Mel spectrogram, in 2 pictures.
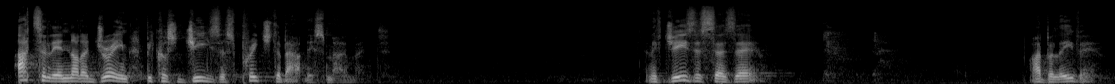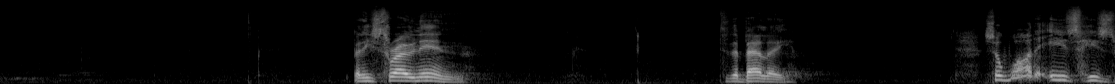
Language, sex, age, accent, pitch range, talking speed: English, male, 50-69, British, 135-190 Hz, 80 wpm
